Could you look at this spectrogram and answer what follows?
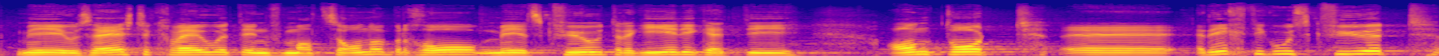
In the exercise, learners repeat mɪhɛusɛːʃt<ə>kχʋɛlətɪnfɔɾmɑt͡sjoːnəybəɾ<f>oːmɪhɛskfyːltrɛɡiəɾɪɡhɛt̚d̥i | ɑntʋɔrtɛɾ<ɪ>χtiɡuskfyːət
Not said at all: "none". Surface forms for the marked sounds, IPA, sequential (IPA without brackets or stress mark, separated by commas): ə, χ, ɪ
